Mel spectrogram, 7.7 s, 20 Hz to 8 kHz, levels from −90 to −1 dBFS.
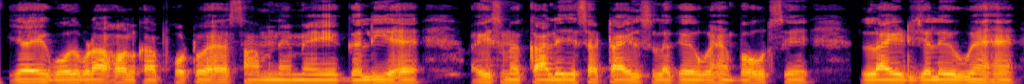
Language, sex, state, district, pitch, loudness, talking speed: Hindi, male, Jharkhand, Deoghar, 95 Hz, -17 LUFS, 205 wpm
